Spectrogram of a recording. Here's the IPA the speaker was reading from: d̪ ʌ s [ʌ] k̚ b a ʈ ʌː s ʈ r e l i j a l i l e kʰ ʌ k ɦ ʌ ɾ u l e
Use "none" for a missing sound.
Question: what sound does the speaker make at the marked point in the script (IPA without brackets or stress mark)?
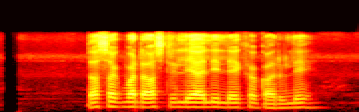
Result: ʌ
